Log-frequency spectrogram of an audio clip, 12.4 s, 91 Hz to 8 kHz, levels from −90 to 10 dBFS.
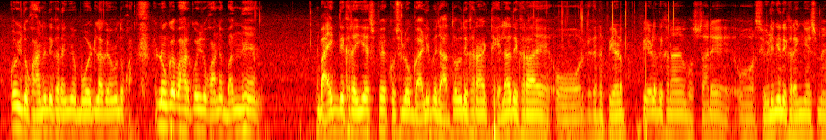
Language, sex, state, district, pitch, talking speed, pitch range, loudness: Hindi, male, Bihar, Samastipur, 105 Hz, 250 wpm, 100-110 Hz, -18 LUFS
